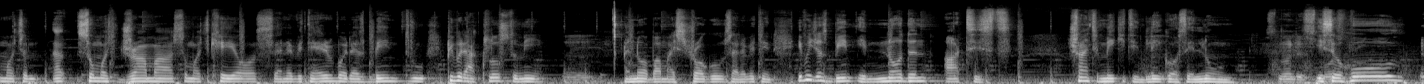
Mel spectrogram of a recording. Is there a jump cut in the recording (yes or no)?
no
